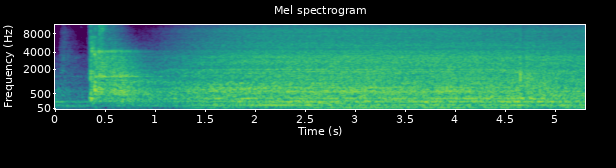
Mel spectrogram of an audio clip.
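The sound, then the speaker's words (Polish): The electric motor of an air-raid shelter ventilator rated at 300 cubic metres of air per hour, which can also be hand-cranked, switches on with a sudden click and settles into a steady, loud whooshing whir with a low hum underneath. It runs continuously without any talk. “Wydajność tego urządzenia to jest 300 metrów sześciennych powietrza na godzinę. Ale jest tutaj też działający silnik elektryczny, więc jeżeli tylko jest prąd w sieci, to kręcić tą korbą nie trzeba.”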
